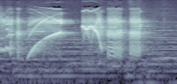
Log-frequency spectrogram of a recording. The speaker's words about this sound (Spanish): trae así sus botoncitos y ahí le vas picando y tiene todos los sonidos clásicos de Artu, el más icónico pues es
